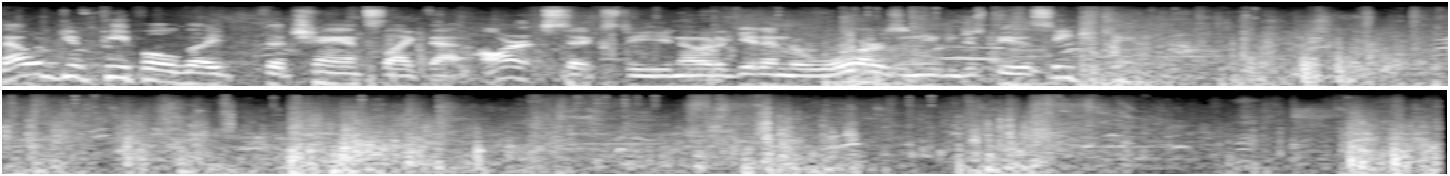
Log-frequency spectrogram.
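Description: Magic blasts and weapon impacts crash repeatedly during a fight.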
